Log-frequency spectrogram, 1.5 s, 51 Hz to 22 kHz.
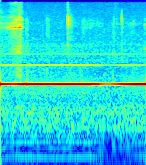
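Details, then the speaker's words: Kenwood TM-451 UHF radio after PLL repair, with a wire run from test point 101 to the IC input to bridge the lost connection: clean steady tone with no crackle or dropout; radio receiving and working normally. "Okay, and you see and hear the radio working. So everything is"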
